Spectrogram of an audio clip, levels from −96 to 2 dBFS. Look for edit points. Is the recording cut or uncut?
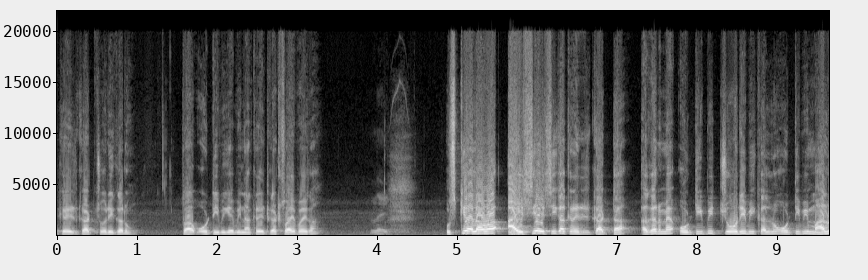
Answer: uncut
